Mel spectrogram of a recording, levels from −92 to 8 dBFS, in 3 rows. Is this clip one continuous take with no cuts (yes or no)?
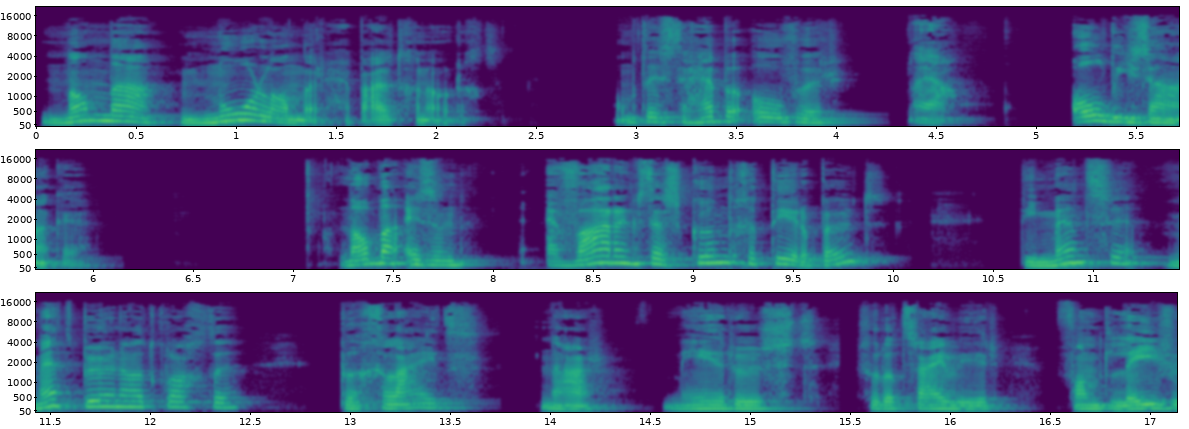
no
